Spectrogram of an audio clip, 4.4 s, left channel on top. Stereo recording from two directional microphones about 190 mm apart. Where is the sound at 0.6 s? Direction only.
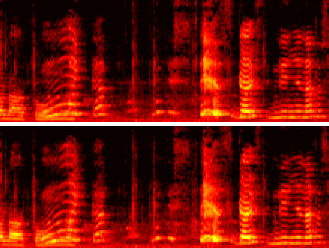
10° right (ahead or behind).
